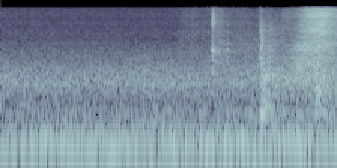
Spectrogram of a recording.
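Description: Steady low room hum, with a brief rustle near the end.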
